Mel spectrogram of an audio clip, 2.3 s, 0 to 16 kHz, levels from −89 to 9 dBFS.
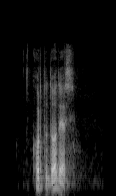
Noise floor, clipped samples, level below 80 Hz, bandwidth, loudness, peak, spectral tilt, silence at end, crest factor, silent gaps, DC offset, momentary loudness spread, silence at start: -72 dBFS; under 0.1%; -62 dBFS; 7.4 kHz; -25 LUFS; -6 dBFS; -6.5 dB/octave; 0.85 s; 22 dB; none; under 0.1%; 7 LU; 0.7 s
